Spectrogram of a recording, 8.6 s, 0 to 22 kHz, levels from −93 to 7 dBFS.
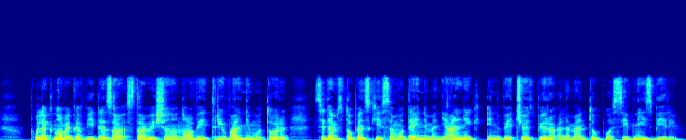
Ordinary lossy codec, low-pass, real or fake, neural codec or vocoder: MP3, 64 kbps; 9.9 kHz; fake; vocoder, 22.05 kHz, 80 mel bands, Vocos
